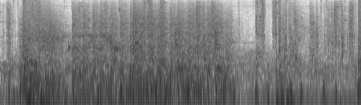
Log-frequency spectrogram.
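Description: Rapid, sustained bursts of machine gun fire from a video game, loud and continuous for several seconds with a brief dip in intensity partway through.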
